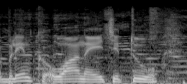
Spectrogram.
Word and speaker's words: Blink-182: Blink-182, правильно вимовляється, звісно, англійською Blink-182.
